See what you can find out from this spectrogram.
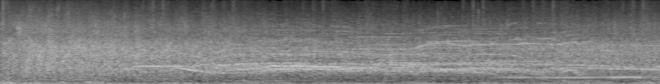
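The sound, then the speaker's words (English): Loud applause as a crowd gives Donald Trump a standing ovation at a Republican primary town hall event. The clapping is dense and unbroken, holding at a constant level from start to finish. “He's getting a standing O before he even sits down in a Republican primary town hall event.”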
